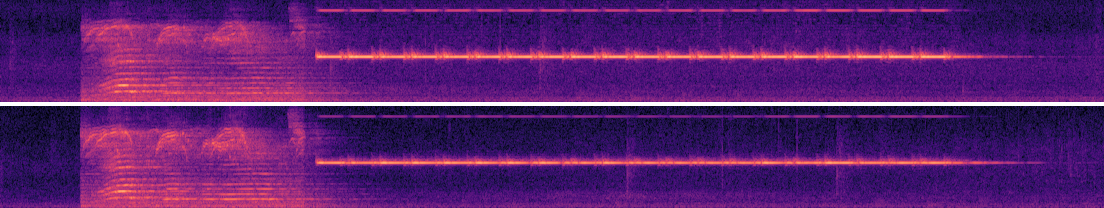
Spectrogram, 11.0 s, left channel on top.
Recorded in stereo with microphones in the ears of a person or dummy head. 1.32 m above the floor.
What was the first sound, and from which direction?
A shout, 85° right.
